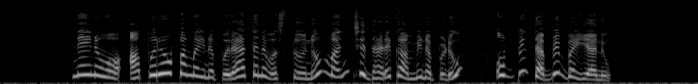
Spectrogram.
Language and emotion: Telugu, happy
